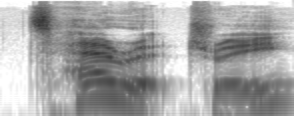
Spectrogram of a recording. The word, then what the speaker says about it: territory: so territoria can be territory stress on the first syllable o territory it's territorial territorial T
